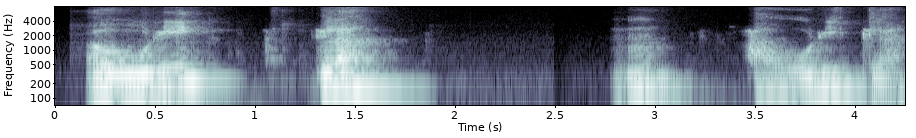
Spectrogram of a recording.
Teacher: La postónica, la U, va a desaparecer y nos queda auricla.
